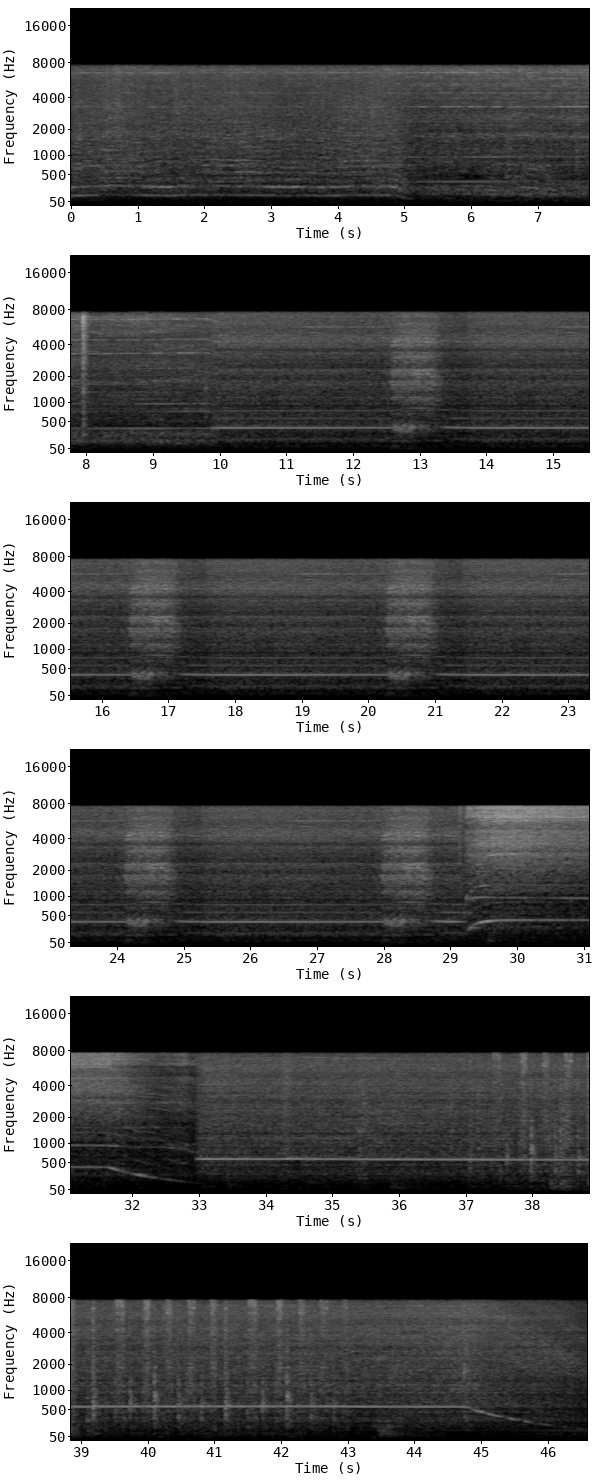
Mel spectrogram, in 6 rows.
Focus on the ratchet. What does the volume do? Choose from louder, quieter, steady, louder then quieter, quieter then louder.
steady.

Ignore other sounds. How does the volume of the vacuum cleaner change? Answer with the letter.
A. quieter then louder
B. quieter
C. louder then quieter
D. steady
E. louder
D.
